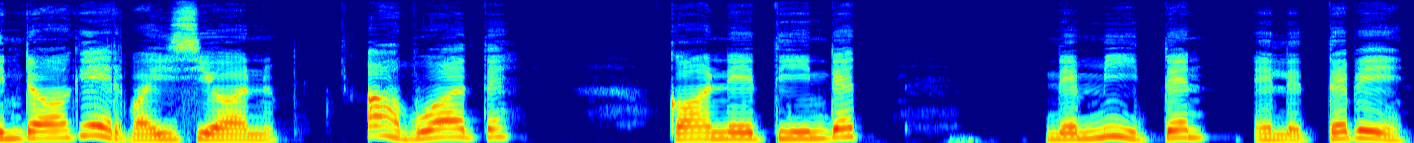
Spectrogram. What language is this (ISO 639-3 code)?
kln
